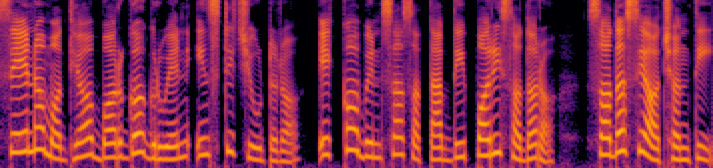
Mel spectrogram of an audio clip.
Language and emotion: Odia, neutral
